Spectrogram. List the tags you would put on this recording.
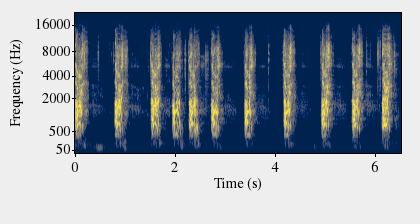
Sound effects > Animals
yappy yapping puppy bark

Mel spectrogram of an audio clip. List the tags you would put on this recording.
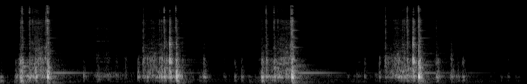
Sound effects > Other mechanisms, engines, machines
foley out Phone-recording slide slide-projector

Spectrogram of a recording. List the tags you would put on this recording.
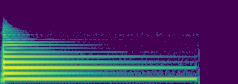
Instrument samples > String
electric electricguitar guitar stratocaster

